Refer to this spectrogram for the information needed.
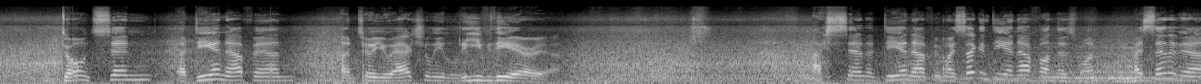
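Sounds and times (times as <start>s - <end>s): road traffic passing: 0.0s - 12.0s.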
